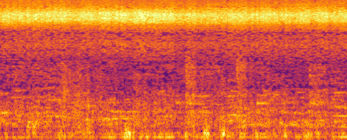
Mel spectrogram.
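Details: Male cicadas give a steady, shrill, high-pitched buzz that holds without a break.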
